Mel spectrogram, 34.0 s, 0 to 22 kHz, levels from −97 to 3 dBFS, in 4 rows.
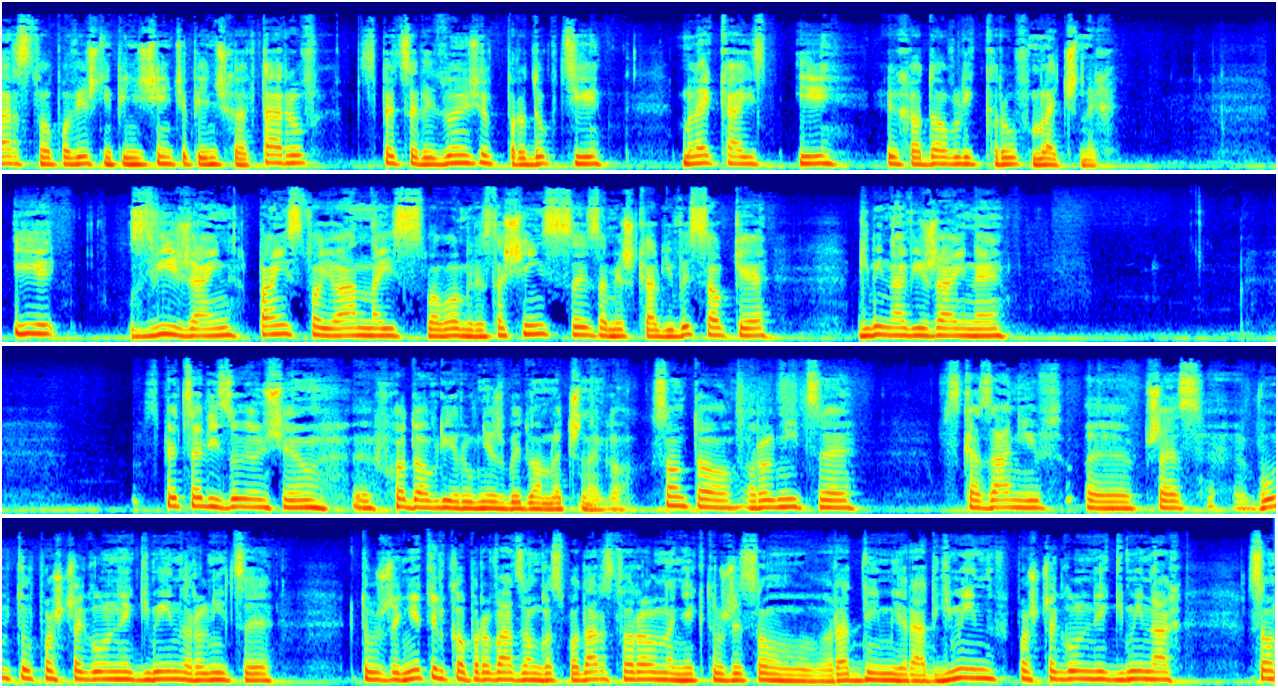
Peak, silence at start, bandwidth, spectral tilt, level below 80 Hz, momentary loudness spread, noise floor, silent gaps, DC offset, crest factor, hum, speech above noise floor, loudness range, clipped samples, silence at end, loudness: -4 dBFS; 0 s; 15.5 kHz; -5.5 dB/octave; -56 dBFS; 6 LU; -54 dBFS; none; under 0.1%; 16 dB; none; 35 dB; 4 LU; under 0.1%; 0 s; -19 LUFS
